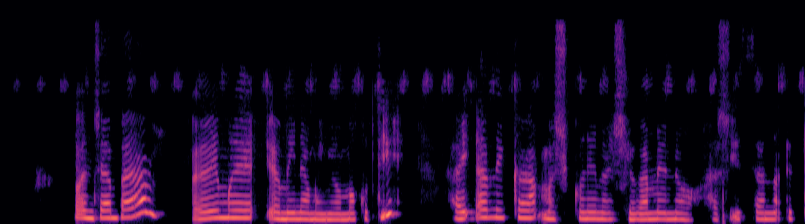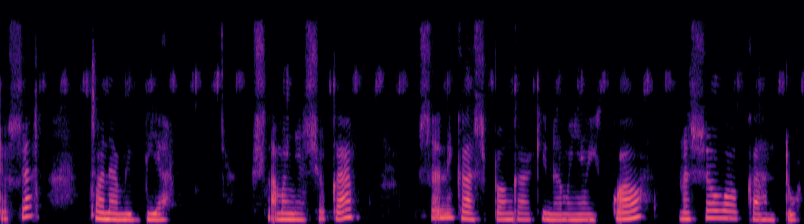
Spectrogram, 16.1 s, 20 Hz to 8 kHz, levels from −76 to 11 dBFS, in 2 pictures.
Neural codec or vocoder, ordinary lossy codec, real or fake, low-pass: codec, 16 kHz, 4 kbps, X-Codec, HuBERT features, trained on balanced general audio; MP3, 48 kbps; fake; 7.2 kHz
